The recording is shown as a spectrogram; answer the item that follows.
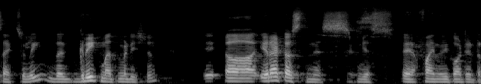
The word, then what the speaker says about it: Eratosthenes: a mouthful i do not know how to pronounce this actually the greek mathematician uh eratosthenes yes i finally got it right this this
